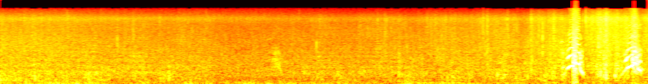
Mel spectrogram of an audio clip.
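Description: Shallow sea surf washing and splashing as dogs run through it, with wind on the microphone. Near the end come two loud, short, high-pitched squeaks about half a second apart.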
